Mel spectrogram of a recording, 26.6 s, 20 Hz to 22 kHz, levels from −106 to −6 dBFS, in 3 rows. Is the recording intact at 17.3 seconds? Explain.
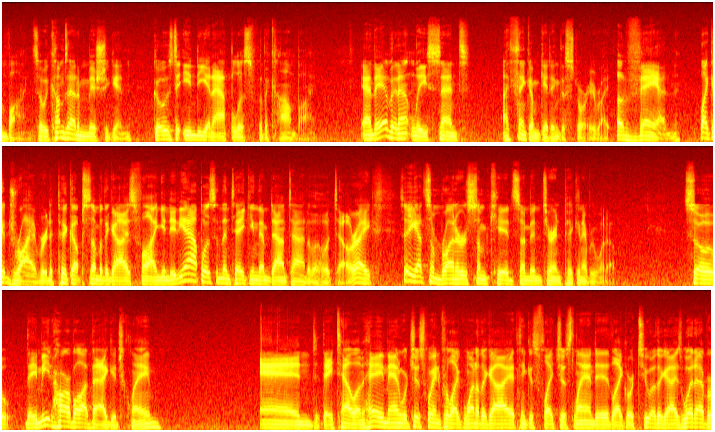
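Yes, the speech at 17.3 seconds is intact, with only the room's own background noise sitting about 25 dB below it.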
